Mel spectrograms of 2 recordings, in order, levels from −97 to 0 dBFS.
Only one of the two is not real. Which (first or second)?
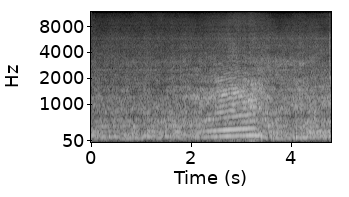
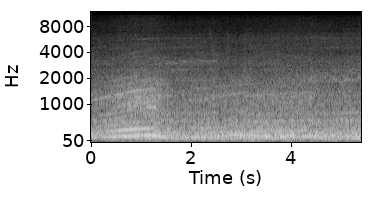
first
